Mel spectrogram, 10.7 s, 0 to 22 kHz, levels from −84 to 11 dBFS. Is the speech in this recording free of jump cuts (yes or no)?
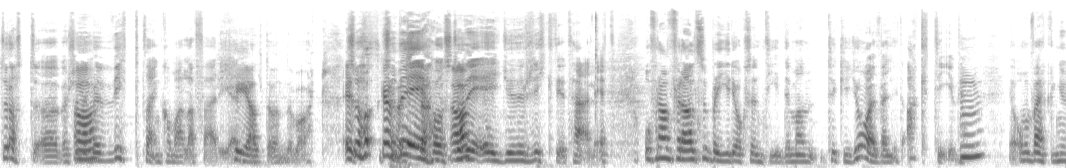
no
